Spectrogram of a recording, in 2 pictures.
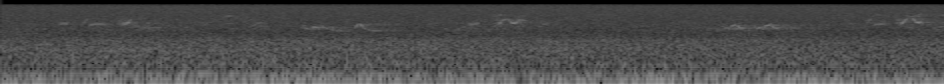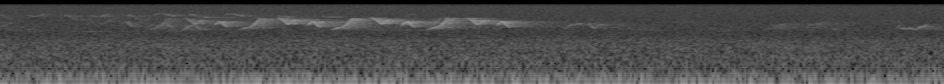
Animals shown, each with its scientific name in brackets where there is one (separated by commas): Black-and-white Warbler (Mniotilta varia), Red-eyed Vireo (Vireo olivaceus), Common Yellowthroat (Geothlypis trichas)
